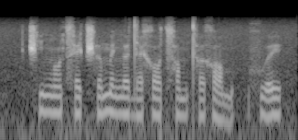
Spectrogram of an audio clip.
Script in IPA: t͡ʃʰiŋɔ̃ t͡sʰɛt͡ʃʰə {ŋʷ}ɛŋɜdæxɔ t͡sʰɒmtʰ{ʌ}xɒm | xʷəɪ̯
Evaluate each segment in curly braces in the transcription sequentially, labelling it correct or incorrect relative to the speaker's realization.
incorrect: m, correct

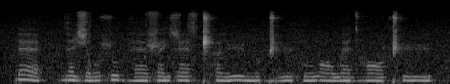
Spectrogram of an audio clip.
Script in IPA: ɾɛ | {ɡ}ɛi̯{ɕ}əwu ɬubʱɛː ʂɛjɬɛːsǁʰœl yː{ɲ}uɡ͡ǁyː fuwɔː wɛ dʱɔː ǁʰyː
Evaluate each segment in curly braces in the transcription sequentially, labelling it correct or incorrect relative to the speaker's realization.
correct, correct, correct

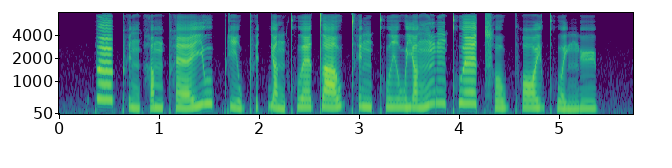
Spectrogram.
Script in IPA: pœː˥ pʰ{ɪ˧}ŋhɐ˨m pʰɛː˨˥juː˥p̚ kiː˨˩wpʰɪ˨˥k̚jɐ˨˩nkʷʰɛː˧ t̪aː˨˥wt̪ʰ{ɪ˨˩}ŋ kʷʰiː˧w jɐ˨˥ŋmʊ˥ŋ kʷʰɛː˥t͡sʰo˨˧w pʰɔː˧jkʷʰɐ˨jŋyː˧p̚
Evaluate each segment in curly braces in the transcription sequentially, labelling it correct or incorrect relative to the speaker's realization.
incorrect: ɪ˨˩, incorrect: ɪ˨

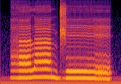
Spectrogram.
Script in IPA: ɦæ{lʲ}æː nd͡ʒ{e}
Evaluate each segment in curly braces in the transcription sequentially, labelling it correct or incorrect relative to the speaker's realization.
incorrect: l, incorrect: eː

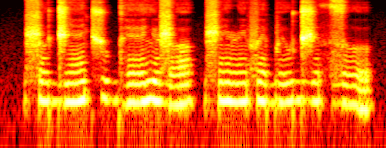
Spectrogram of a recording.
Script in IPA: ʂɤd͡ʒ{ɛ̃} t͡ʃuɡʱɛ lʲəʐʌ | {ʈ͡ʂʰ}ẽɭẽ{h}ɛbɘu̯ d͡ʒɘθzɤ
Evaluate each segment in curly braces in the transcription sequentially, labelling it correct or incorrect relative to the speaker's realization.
correct, incorrect: ʂ, incorrect: f

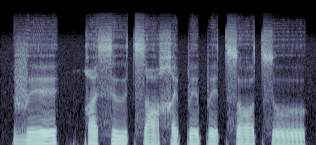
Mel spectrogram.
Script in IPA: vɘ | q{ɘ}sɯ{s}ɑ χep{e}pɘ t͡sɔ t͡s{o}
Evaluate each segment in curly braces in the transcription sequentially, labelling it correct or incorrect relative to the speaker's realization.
correct, incorrect: t͡s, incorrect: ɘ, correct

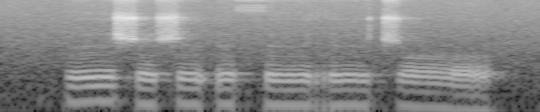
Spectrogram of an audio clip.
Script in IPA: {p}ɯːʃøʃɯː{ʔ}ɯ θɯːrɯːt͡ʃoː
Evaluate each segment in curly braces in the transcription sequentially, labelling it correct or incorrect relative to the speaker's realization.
correct, correct

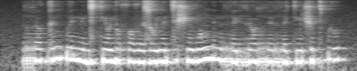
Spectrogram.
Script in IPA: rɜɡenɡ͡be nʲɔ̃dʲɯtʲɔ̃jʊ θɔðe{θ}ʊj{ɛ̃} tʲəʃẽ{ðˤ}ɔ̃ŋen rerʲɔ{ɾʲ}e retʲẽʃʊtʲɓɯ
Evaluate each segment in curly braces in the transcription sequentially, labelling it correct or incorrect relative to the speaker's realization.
incorrect: z, incorrect: ẽ, incorrect: ð, incorrect: r

